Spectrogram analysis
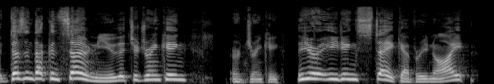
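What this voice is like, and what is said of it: Put-on Australian accent. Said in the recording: “I think I got Australian there at the end ... I think I'm almost more Australian here”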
